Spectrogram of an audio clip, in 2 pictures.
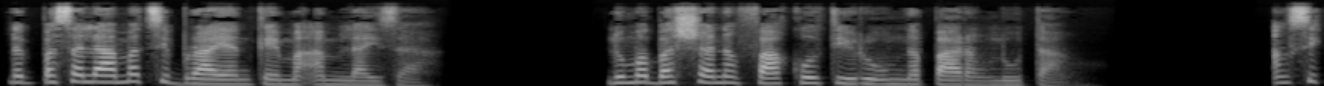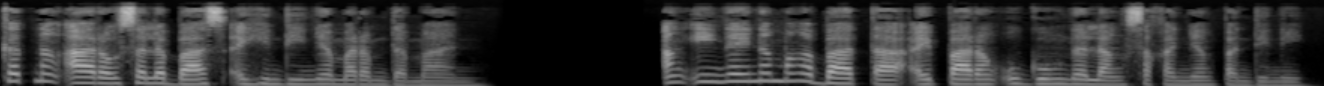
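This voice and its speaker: A woman's voice: medium pitch, darkish tone, no room sound, clean studio sound. A woman reading a scripted, dramatic romance story as narrator.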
